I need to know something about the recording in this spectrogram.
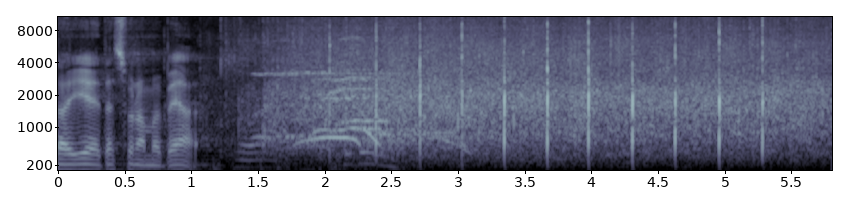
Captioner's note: audience applauds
